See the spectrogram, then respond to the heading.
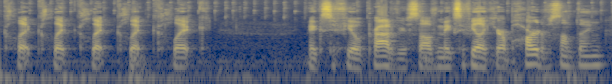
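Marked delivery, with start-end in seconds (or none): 0.0-2.1 soft whisper, trancelike; whispered clicks. Acted. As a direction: murmur as if hypnotized. Hypnotized murmured clicking.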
